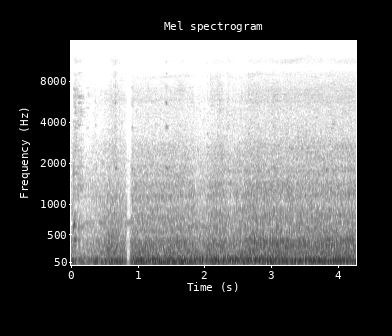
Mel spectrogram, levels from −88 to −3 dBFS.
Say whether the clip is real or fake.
real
